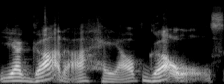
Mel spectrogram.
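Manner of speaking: put-on loud Texas accent. Quoting what a late man would always say, imitating a deep Texas accent. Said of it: "that's kind of how he would say it".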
